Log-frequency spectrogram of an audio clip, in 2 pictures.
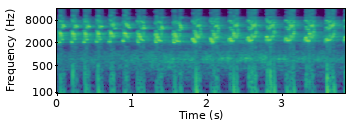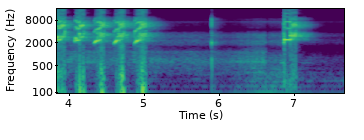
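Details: Lovebird giving its long ngekek chatter, used as a master recording to train and provoke other lovebirds: harsh, evenly spaced bursts about four per second for five seconds, then two isolated sharp notes, indoors.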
